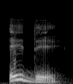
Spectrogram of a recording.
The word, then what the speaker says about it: aider: Aider, all right, combination of A and E together will produce the sound aider.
